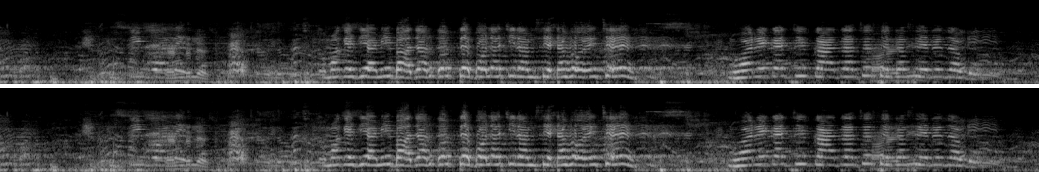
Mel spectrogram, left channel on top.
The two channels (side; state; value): both; normal; correlation 0.87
